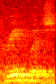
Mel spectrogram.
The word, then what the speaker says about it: Greenwich: a woman in Greenwich which how they pronounce it Greenwich New York which is right over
